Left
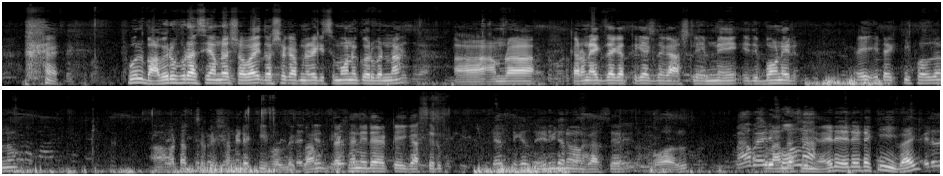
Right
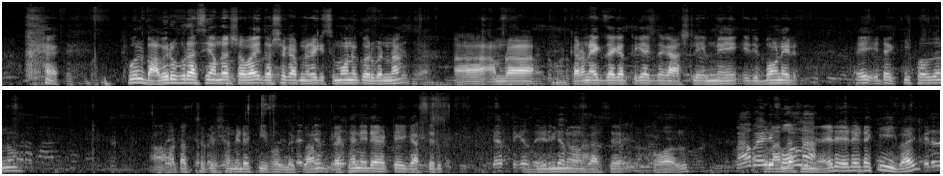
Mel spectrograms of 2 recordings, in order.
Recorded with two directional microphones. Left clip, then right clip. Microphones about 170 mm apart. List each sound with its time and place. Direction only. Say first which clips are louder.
0.2 s a sound: left 2 dB; 5° left (ahead or behind)
1.2 s speech: even; centre (ahead or behind)
10.8 s speech: even; 15° left (ahead or behind)
14.3 s speech: left 3 dB; 60° left (ahead or behind)
15.3 s speech: left 1 dB; 35° left (ahead or behind)
16.7 s speech: even; 55° left (ahead or behind)
17.5 s speech: left 1 dB; 30° left (ahead or behind); by 18.8 s 55° left (ahead or behind)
